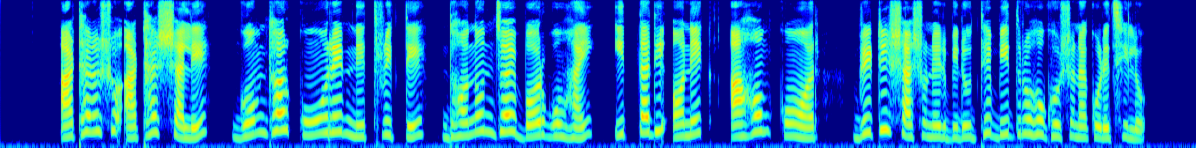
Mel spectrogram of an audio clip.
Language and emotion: Bengali, neutral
